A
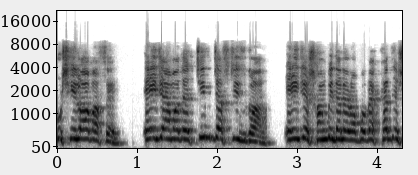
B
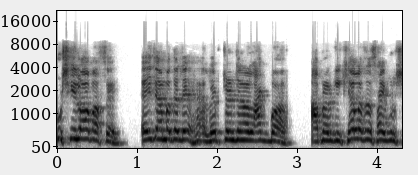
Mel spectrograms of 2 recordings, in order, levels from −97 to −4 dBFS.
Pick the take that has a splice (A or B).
A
